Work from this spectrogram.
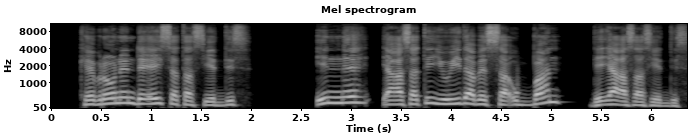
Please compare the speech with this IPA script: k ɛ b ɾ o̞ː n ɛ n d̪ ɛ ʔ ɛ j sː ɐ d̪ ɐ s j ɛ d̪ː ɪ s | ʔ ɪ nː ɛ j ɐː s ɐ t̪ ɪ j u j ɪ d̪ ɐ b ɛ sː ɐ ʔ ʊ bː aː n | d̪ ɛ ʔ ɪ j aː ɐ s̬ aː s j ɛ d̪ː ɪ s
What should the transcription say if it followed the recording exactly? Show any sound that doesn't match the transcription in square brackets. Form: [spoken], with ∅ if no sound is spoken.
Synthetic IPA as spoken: k ɛ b ɾ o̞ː n ɛ n d̪ ɛ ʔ ɛ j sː ɐ [t̪] ɐ s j ɛ d̪ː ɪ s | ʔ ɪ nː ɛ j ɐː s ɐ t̪ ɪ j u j ɪ d̪ ɐ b ɛ sː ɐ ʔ ʊ bː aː n | d̪ ɛ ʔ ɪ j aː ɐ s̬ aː s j ɛ d̪ː ɪ s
